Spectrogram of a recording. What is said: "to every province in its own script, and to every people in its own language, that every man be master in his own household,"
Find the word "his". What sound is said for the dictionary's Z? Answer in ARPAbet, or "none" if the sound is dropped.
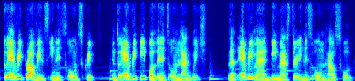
S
